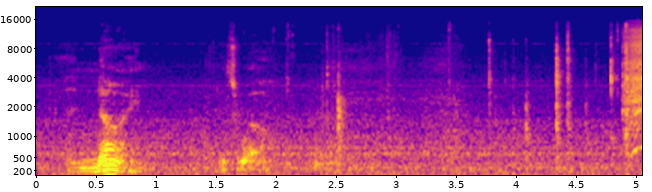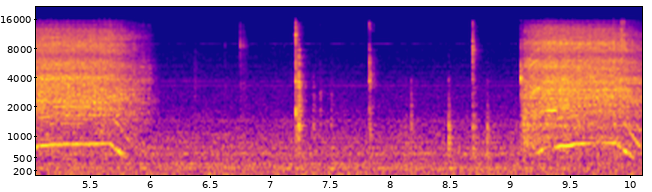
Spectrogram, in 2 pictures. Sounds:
tools, power tool

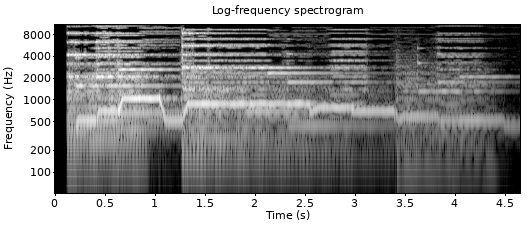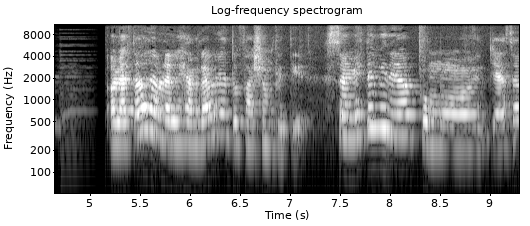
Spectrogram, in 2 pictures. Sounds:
speech, music, inside a small room

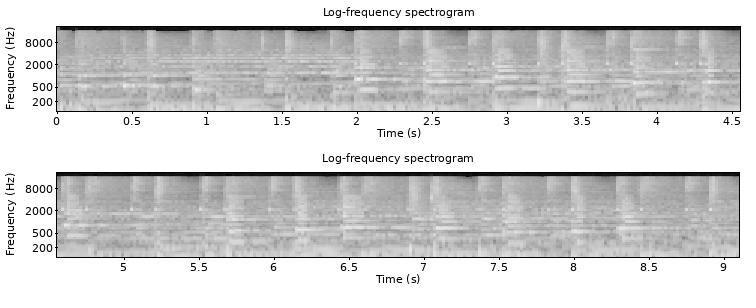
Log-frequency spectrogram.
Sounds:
music

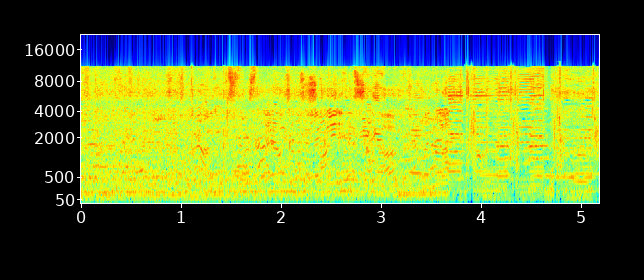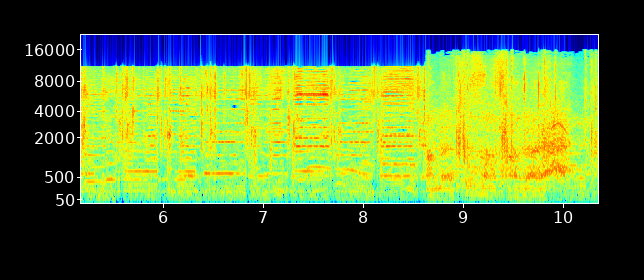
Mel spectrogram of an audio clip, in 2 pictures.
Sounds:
music, speech

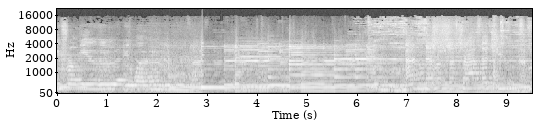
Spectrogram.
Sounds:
music

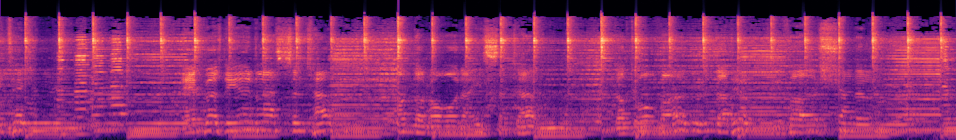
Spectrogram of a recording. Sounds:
singing, musical instrument, music

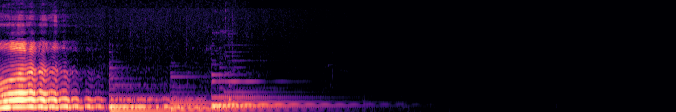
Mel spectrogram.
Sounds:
guitar, plucked string instrument, musical instrument, singing

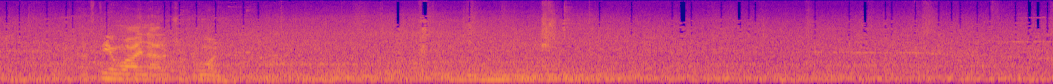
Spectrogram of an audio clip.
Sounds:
speech

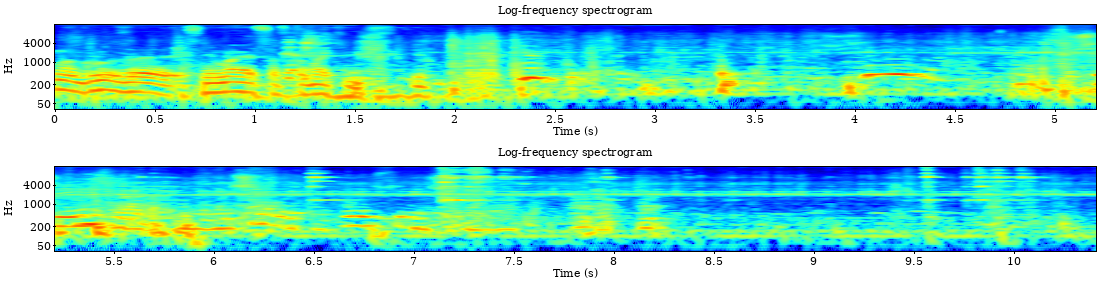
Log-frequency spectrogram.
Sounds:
inside a small room, speech

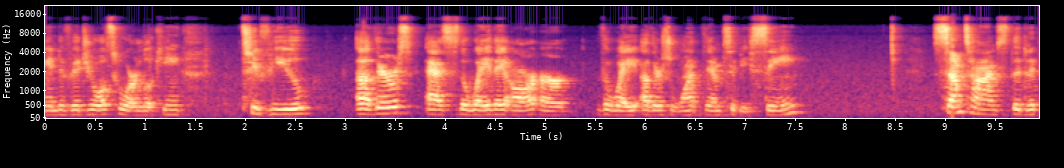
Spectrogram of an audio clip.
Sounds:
speech

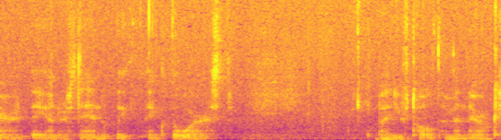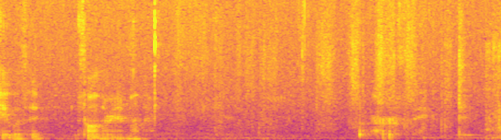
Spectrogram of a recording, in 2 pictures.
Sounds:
inside a small room, speech

